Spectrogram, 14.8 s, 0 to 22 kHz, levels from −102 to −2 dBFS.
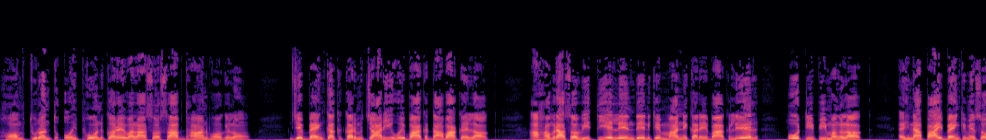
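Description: From start to finish, the speech carries plainly audible MP3 compression. Nothing reaches above 14.4 kHz. The top of the treble is simply cut away. The encoder likely ran short of bits, which fits a bitrate near 48 kbps. Weak frequency lines switch on and off from frame to frame. That gives a watery, swirling texture. S sounds turn metallic and chirpy. Consonant attacks smear.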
